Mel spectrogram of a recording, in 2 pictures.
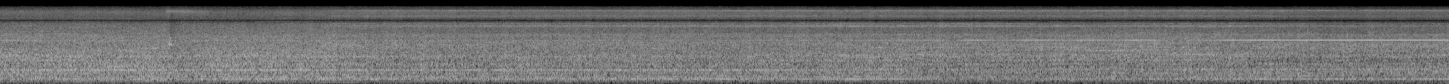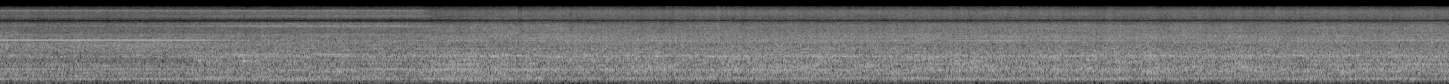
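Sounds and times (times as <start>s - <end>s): machine hissing: 0.0s - 28.9s
faint high whistle: 9.0s - 17.0s.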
